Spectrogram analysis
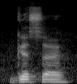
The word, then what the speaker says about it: Gösser: We're waiting, ladies and gentlemen, for the German seal of approval on my pronunciation of the word Gösser.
